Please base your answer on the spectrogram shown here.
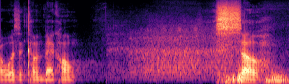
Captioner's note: laughter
